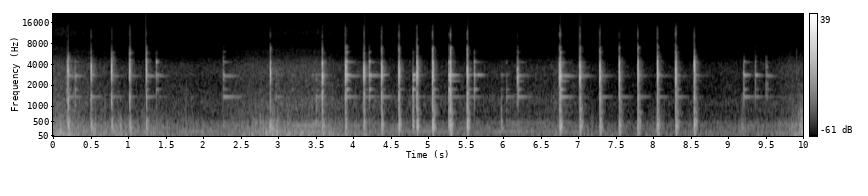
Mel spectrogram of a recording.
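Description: Claw hammer tapping an aluminum plate laid over a grease seal, driving the seal into a trailer hub a little at a time all the way around to press it in flat and straight. Light metallic clinks with a short ring, in runs of quick taps, about three a second, with short pauses between the runs.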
